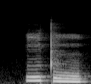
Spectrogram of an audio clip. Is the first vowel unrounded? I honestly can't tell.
yes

